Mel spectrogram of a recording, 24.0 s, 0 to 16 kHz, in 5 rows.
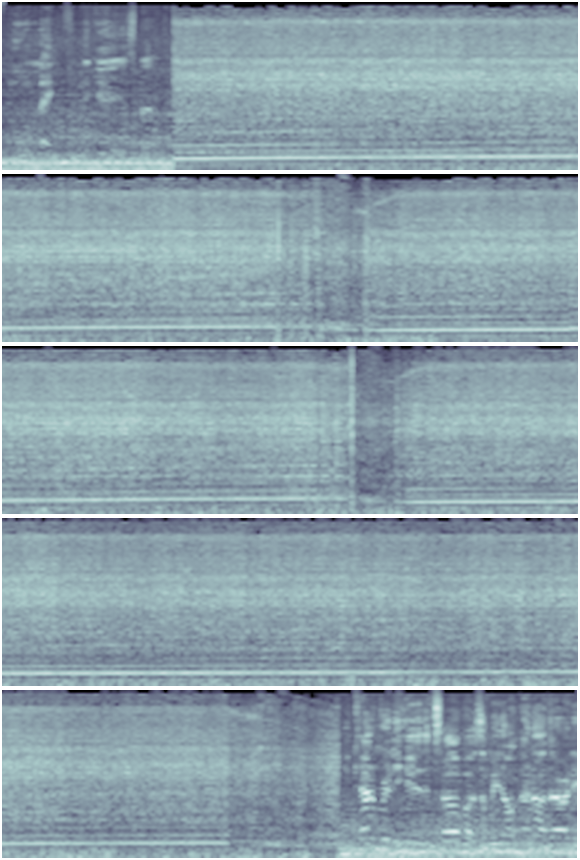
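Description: Twin turbo Toyota Soarer, lowered, cruising at about 3,500 RPM and 110 km/h, a steady loud engine drone heard from inside with slight pitch creep and two brief dips as the throttle lifts, then eases off at the end.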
